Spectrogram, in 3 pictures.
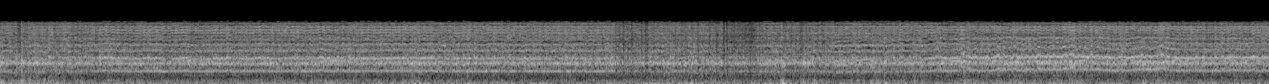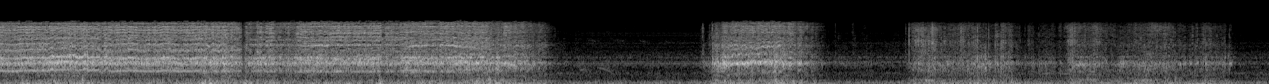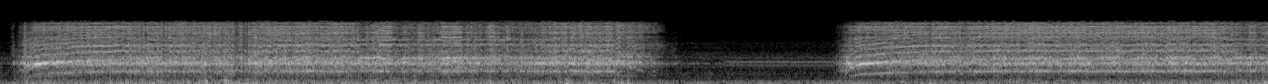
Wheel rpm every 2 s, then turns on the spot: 160, 160, 160, 160, 160, 160, 160, 160, 140, 20, 30, 20, 40, 150, 160, 130, 20, 150, 160.
20-24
